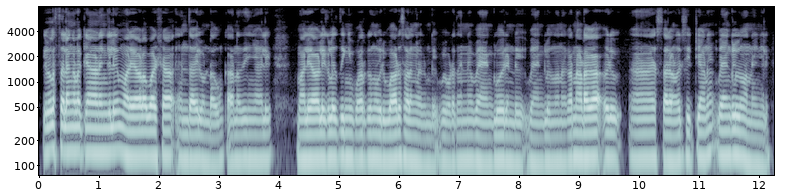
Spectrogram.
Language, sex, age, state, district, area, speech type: Malayalam, male, 18-30, Kerala, Kozhikode, urban, spontaneous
